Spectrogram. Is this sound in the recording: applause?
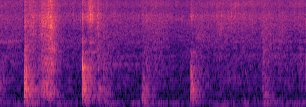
no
